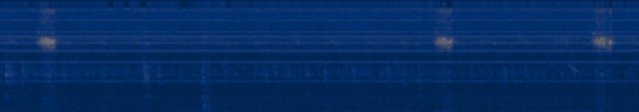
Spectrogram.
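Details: Nesting swifts in Machynlleth, Dyfi Biosphere, calling at the nest: three isolated thin, high shrieks spread over eight seconds, separated by long quiet gaps with faint low rumble and hum.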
